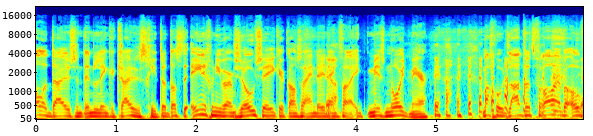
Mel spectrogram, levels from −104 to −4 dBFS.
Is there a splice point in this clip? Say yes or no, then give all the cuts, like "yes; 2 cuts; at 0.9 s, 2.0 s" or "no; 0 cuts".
yes; 1 cut; at 2.5 s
